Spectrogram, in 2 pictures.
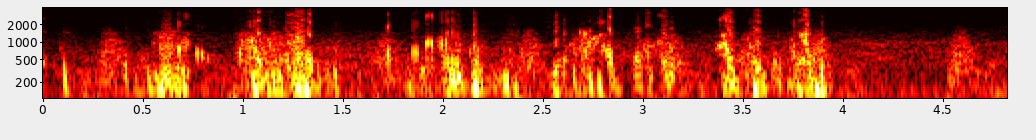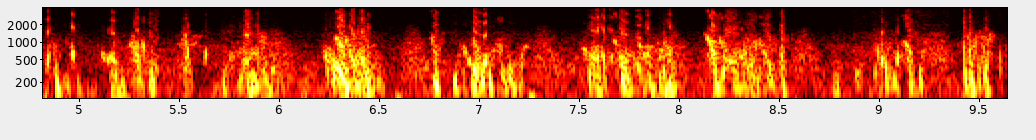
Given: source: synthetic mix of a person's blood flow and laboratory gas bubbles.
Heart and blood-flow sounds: Doppler ultrasound of blood flow; subclavian vein
0.00-0.02 s: bubbles
0.07-0.15 s: bubbles
0.38-0.87 s: bubbles
0.94-1.51 s: bubbles
1.70-2.41 s: bubbles
2.52-3.18 s: bubbles
3.35-3.97 s: bubbles
4.81-5.02 s: bubbles
5.09-5.42 s: bubbles
5.48-6.04 s: bubbles
6.20-6.54 s: bubbles
6.73-7.28 s: bubbles
7.50-8.03 s: bubbles
8.12-8.57 s: bubbles
8.77-8.82 s: bubbles
8.86-9.36 s: bubbles
9.38-9.65 s: bubbles
From the record:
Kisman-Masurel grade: 333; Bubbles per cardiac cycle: rolling drumbeat, 9 or more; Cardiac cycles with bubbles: 50 to 99%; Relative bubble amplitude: loud (0.450 to 0.775); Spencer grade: 3 (all of the cardiac periods contain showers or single bubble signals, but not dominating or overriding the cardiac motion signals); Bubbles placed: anywhere in the cardiac cycle

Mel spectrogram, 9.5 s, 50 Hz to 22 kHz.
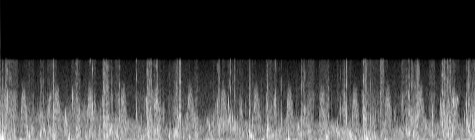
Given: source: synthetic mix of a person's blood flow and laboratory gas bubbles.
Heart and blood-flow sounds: Doppler ultrasound of blood flow; subclavian vein
0.00-0.34 s: bubbles
0.47-0.67 s: bubbles
0.74-1.17 s: bubbles
1.41-1.62 s: bubbles
1.66-1.93 s: bubbles
2.03-2.41 s: bubbles
2.68-3.29 s: bubbles
3.34-3.96 s: bubbles
4.24-5.12 s: bubbles
5.29-5.64 s: bubbles
6.00-6.29 s: bubbles
6.37-6.59 s: bubbles
6.72-7.05 s: bubbles
7.21-7.75 s: bubbles
7.85-8.39 s: bubbles
8.56-8.70 s: bubbles
8.78-9.19 s: bubbles
9.24-9.51 s: bubbles
From the record:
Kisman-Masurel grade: 342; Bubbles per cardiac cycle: rolling drumbeat, 9 or more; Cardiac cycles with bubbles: 100%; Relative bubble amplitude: moderate (0.250 to 0.450); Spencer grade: 3 (all of the cardiac periods contain showers or single bubble signals, but not dominating or overriding the cardiac motion signals); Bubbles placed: anywhere in the cardiac cycle

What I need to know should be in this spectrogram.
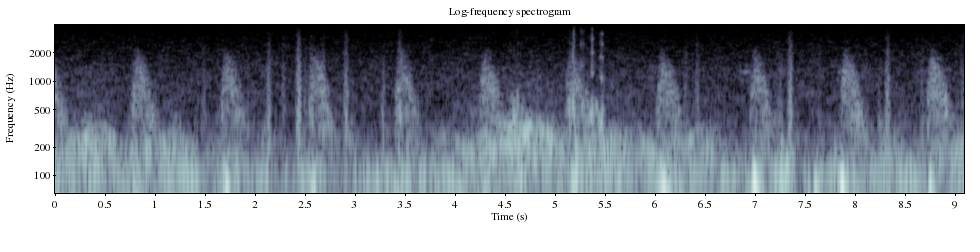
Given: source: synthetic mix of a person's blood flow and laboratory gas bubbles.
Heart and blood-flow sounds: Doppler ultrasound of blood flow; subclavian vein
4.55-4.71 s: bubbles
5.11-5.51 s: bubbles
From the record:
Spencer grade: 1 (occasional bubble signal discernible with the cardiac motion signal, with majority of cardiac periods free of bubbles); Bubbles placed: anywhere in the cardiac cycle

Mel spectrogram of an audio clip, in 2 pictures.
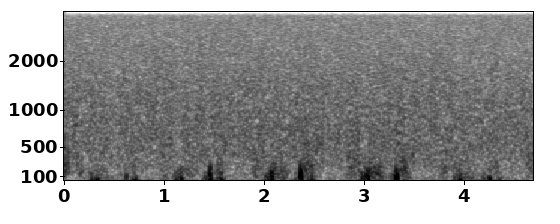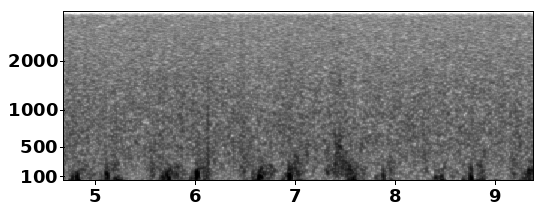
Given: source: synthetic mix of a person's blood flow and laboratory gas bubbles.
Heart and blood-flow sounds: Doppler ultrasound of blood flow; precordium
0.00-0.08 s: bubbles
7.28-7.69 s: bubbles
From the record:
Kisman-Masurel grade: 221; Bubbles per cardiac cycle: several, 3 to 8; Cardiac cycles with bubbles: 10 to 50%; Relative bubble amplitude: barely perceptible (0.100 to 0.250); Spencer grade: 2 (many but less than half of the cardiac periods contain bubble signals, singularly or in groups); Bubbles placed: anywhere in the cardiac cycle

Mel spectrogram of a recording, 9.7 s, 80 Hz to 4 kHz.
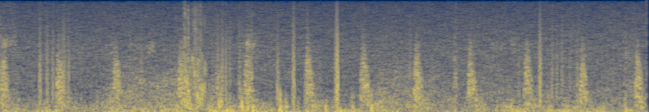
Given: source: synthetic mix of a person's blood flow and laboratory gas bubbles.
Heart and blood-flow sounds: Doppler ultrasound of blood flow; subclavian vein
2.76-3.15 s: bubbles
3.27-3.39 s: bubbles
From the record:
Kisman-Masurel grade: 211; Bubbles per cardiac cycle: several, 3 to 8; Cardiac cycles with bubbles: 1 to 10%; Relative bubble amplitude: barely perceptible (0.100 to 0.250); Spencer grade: 1 (occasional bubble signal discernible with the cardiac motion signal, with majority of cardiac periods free of bubbles); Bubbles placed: anywhere in the cardiac cycle

